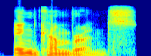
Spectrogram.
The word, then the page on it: encumbrance: British English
